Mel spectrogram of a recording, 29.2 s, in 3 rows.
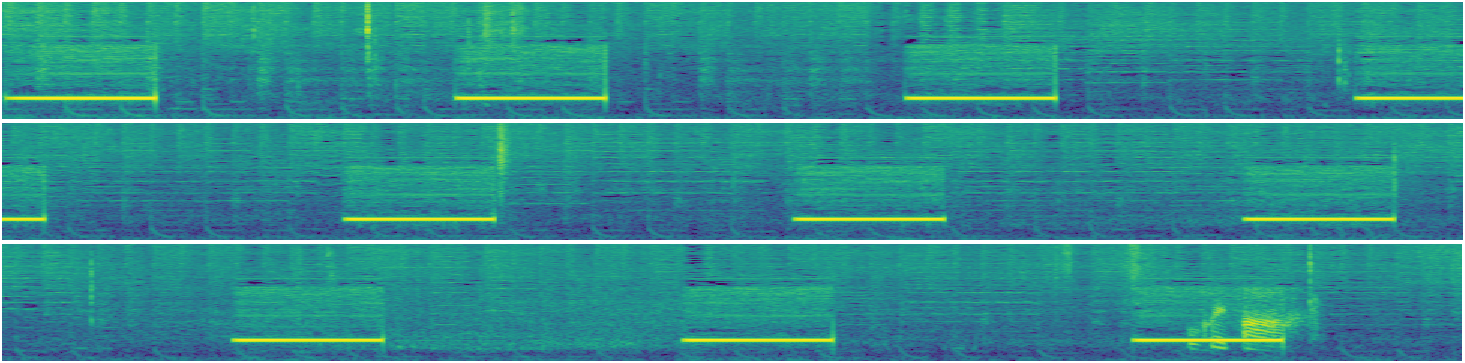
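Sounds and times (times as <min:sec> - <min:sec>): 
telephone ringback tone during outgoing call: 0:00.0 - 0:01.1, 0:03.0 - 0:04.1, 0:06.0 - 0:07.1, 0:09.0 - 0:10.0, 0:12.0 - 0:13.0, 0:15.0 - 0:16.1, 0:18.0 - 0:19.1, 0:21.0 - 0:22.1, 0:24.0 - 0:25.1, 0:27.0 - 0:28.0.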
